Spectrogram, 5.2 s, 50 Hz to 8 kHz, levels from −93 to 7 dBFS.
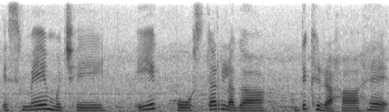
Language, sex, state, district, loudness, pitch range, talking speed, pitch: Hindi, female, Madhya Pradesh, Katni, -16 LUFS, 185-260 Hz, 90 wpm, 200 Hz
